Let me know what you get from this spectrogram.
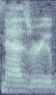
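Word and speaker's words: Snazaroo: and my jazero white it's nazaroo but I call it jazzer I got the hiccups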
